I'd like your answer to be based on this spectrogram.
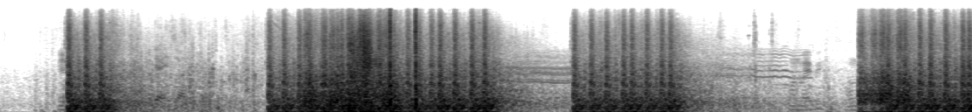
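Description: Bursts of rapid automatic gunfire from a firefight in the survival video game Rust come in several separate volleys, loud and close, with brief player chatter between them.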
